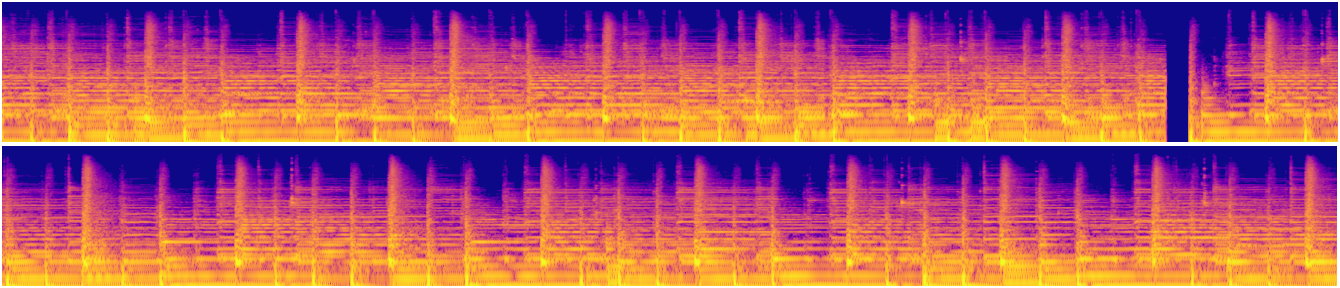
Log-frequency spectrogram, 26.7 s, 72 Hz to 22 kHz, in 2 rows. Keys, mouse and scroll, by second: 1.7 right click, 2.0-2.7 click, 2.5 right click, 3.6-4.2 shift+drag, 8.1 Left, 9.0-9.4 click, 10.1 ctrl+Page_Down, 14.7 Left, 15.8 click, 18.0-19.9 shift+drag, 22.9-23.4 shift+click, 24.0 Up, 25.0 click, 25.9 Left.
